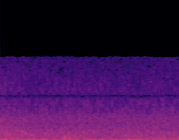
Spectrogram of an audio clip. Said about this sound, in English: Soon enough, we get to a stream. A stream with a story.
